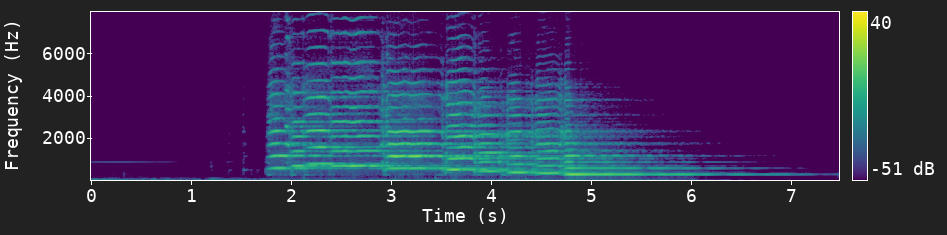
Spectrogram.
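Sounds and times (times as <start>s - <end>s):
violin with reverb in D minor: 1.8s - 6.8s.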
